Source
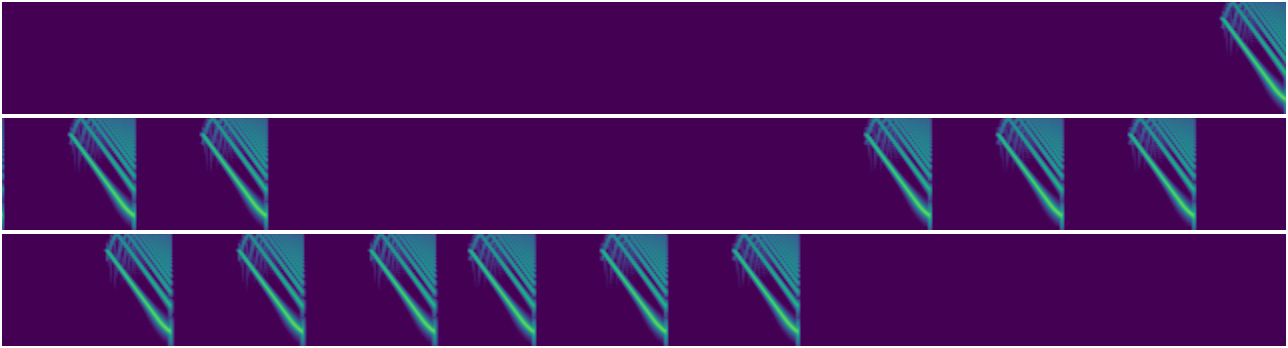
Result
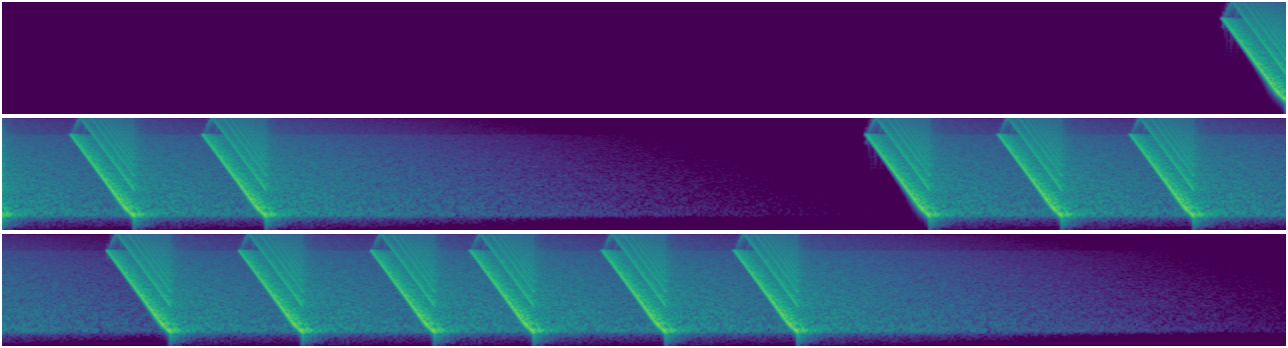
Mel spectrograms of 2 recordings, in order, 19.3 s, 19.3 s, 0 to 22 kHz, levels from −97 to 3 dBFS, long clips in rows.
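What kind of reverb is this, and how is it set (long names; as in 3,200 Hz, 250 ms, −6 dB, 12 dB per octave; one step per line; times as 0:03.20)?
coupled-rooms reverb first 0.27 s, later 3.2 s, from −22 dB, DRR 3 dB
level −1 dB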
